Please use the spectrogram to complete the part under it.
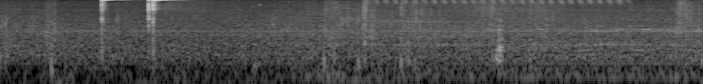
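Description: Two bright metallic coin clinks land about half a second apart in the Hitman video game, ringing briefly over a low, steady ambient background with faint distant sounds afterward.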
